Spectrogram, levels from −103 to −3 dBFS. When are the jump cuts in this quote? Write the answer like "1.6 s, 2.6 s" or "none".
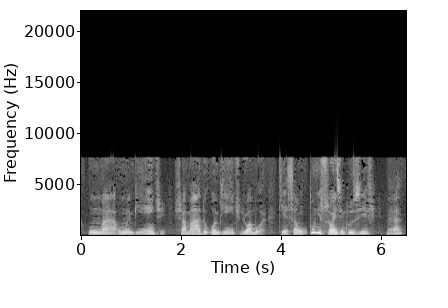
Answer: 4.5 s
